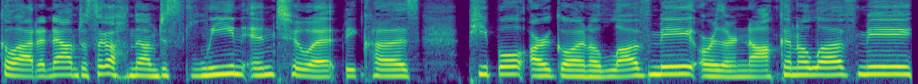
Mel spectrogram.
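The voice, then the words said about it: Strong New York accent. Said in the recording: “I have a very strong New York accent.”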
